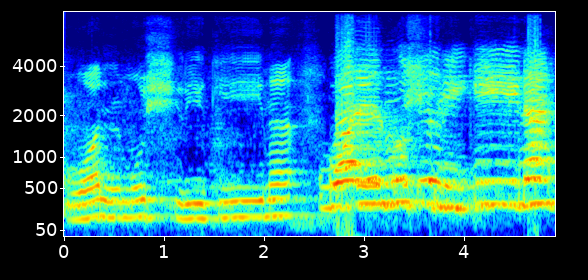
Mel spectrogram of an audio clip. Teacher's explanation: را کو باریک کریں گے، را کے نیچے زیر ہے، کی پر یا مدہ، ایک الف کھینچے گے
